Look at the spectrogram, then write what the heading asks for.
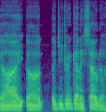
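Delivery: put-on deep voice, British accent slipping in. Retelling own words to mom after waking: imitating own british accent. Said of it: "realized I was having an accent to it".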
